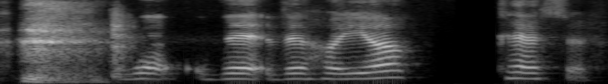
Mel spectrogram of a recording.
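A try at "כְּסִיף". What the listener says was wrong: Good. That was perfect.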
